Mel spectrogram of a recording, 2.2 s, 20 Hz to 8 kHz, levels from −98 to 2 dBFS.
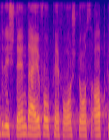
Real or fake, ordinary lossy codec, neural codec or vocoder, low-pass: real; none; none; 7.2 kHz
